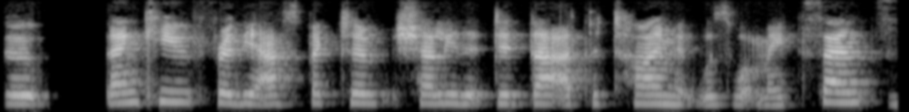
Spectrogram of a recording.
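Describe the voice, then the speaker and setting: A woman energy healer calmly guiding a live healing session over a video call. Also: fairly high pitch, normal speed.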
